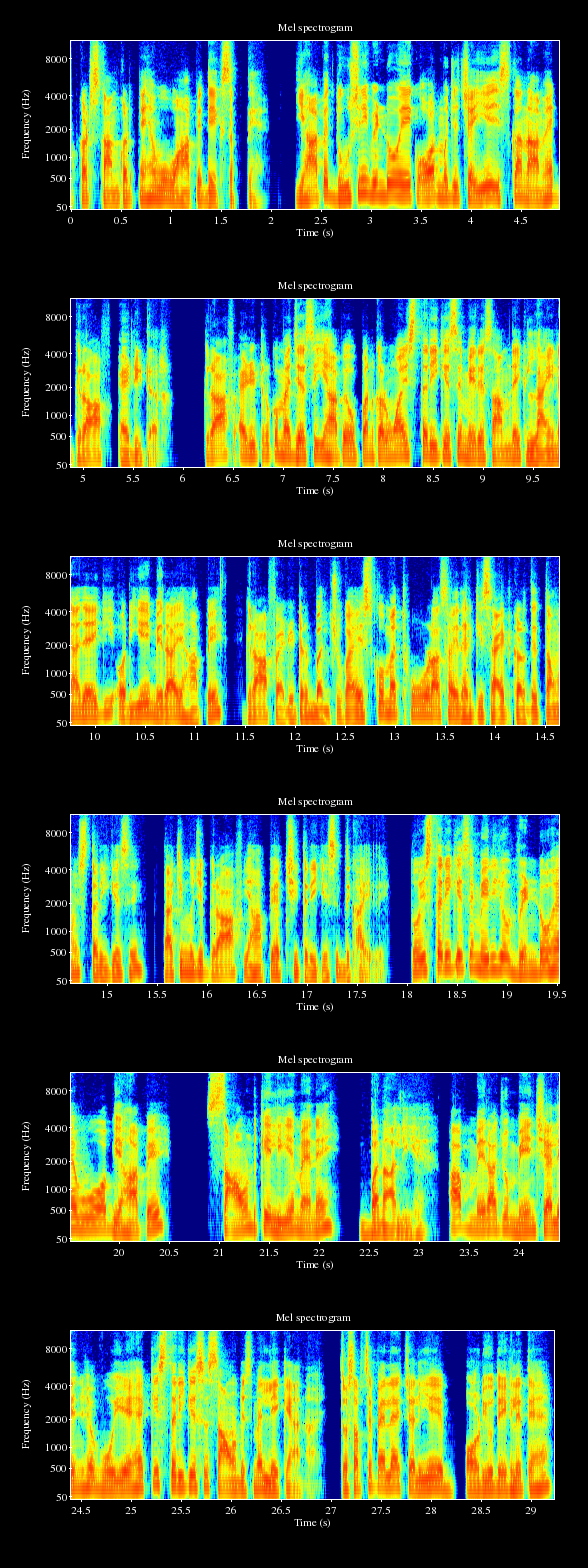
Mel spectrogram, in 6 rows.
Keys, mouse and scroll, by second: 2.9-6.1 drag, 7.2-8.5 middle drag, 13.0-15.6 drag, 16.7-17.6 scroll, 19.2-20.0 shift+middle drag, 20.3 middle click, 21.0-21.9 middle drag, 22.7-23.5 middle drag, 25.3-25.8 middle drag.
